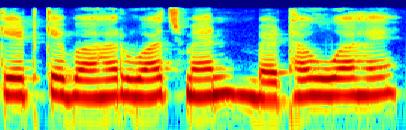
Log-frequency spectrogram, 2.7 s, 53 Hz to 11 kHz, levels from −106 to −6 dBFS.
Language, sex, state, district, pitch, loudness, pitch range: Hindi, female, Uttar Pradesh, Lucknow, 220 Hz, -12 LUFS, 215-225 Hz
